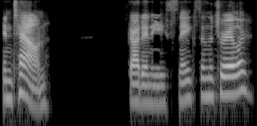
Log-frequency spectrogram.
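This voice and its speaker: A woman playing a deadpan, hard-boiled female investigator in an old-time radio crime noir, with dry, world-weary delivery. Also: lowish voice, a little slow, dry recording. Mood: cool, matter-of-fact. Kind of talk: 1940s radio noir narration and dialogue.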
